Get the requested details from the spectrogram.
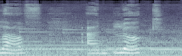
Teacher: The light La, and it comes before vowels like in love and look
